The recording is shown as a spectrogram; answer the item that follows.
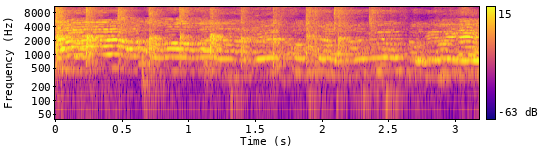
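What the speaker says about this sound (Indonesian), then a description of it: "Tepuk tangan buat kelompok 5." A class of schoolchildren claps for group 5 in a teacher's practice lesson: a dense, continuous burst of hand claps close by, overlapped by children's chatter and voices throughout.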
